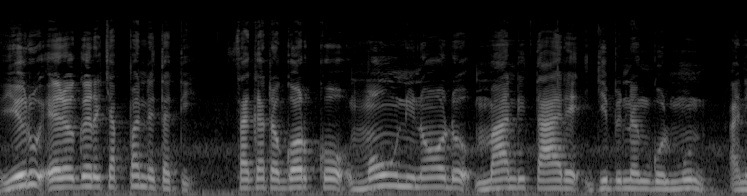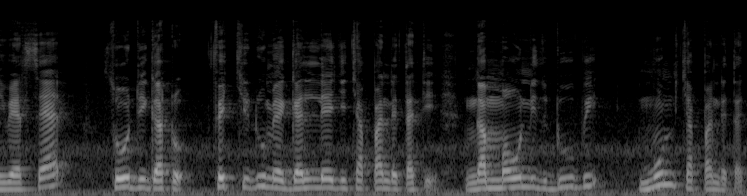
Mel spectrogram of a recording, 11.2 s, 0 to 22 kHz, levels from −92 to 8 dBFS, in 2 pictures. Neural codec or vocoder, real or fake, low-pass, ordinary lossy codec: none; real; 14.4 kHz; none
